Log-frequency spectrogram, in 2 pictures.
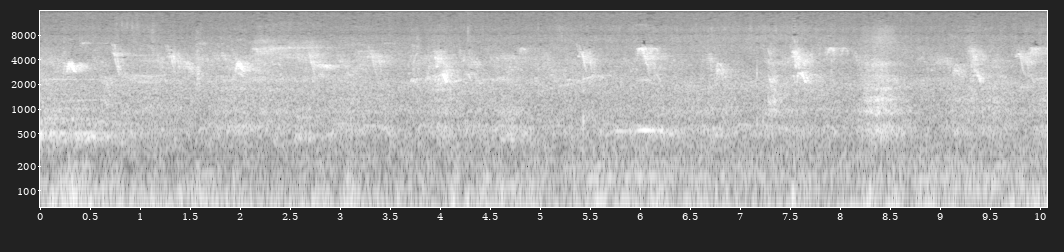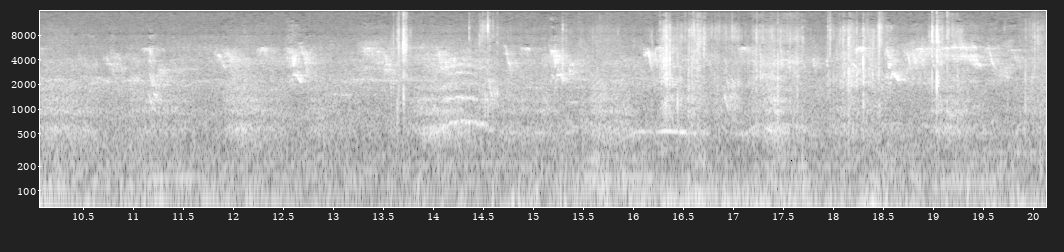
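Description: Faint outdoor ambience: small birds chirping repeatedly throughout, over a low steady background rumble.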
